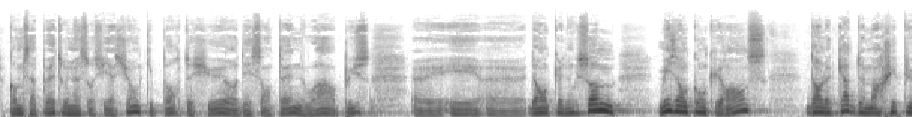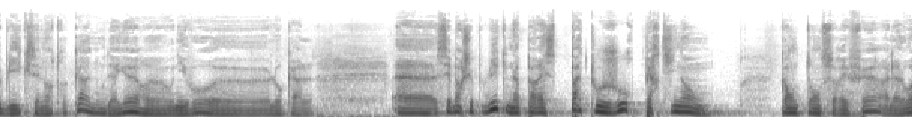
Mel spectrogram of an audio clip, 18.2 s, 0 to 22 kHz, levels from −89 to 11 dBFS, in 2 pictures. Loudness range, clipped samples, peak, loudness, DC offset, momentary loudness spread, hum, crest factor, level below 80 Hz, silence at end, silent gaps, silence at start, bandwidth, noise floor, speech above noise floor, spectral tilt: 6 LU; under 0.1%; -8 dBFS; -26 LUFS; under 0.1%; 14 LU; none; 18 dB; -42 dBFS; 0 s; none; 0.1 s; 13.5 kHz; -52 dBFS; 27 dB; -7 dB/octave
